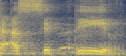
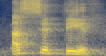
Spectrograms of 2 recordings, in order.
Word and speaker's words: الستیر: مشہور جو نطق ہے، علماء اس لفظ کو جو پڑھتے ہیں وہ ہے الستیر، الستیر، یہ ہے صحیح نطق۔ یا بعض علماء نے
